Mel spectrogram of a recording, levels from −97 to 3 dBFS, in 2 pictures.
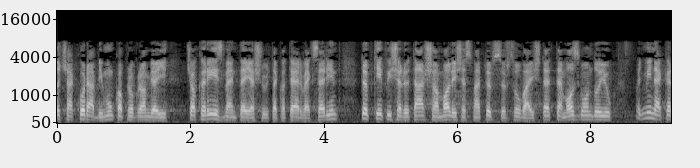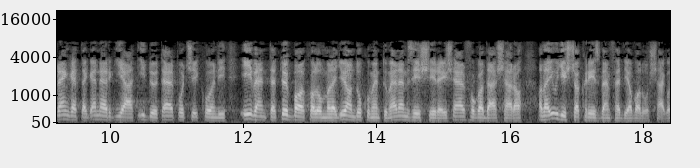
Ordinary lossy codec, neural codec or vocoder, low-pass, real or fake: none; none; 7.2 kHz; real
